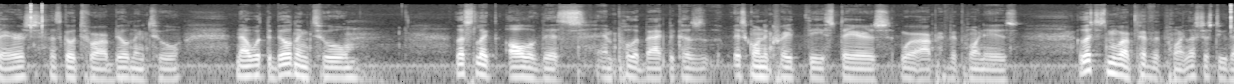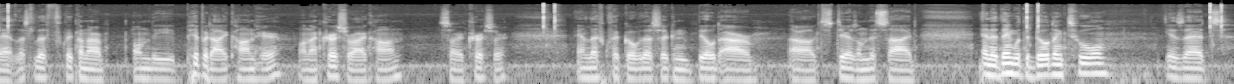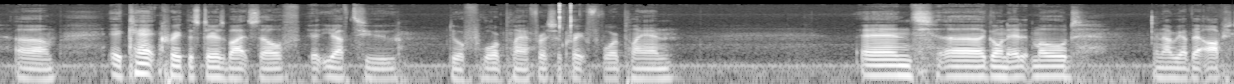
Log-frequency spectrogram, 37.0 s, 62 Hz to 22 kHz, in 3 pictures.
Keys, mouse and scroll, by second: 0.3-2.2 drag, 2.2 scroll, 2.6-5.5 middle drag, 5.5-6.0 scroll, 6.9-12.4 middle drag, 12.4-12.9 drag, 17.8 click, 18.7-22.7 middle drag, 22.7 click, 24.5 click, 30.4 click, 31.4-34.4 middle drag, 35.7 Tab.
